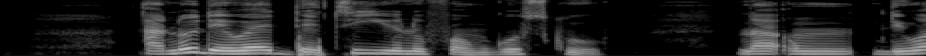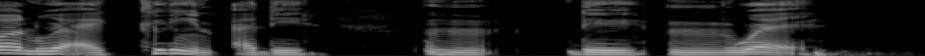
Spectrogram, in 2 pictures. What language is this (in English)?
Nigerian Pidgin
